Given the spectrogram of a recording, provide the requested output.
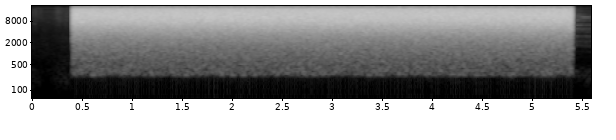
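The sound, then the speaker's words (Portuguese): A steady burst of stereo test noise with its two channels out of phase, played in a listening test comparing in-phase and out-of-phase signals: a loud, even hiss that starts and stops abruptly, lasting about five seconds and sounding thin, with little bass. “Both channels out of phase.”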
